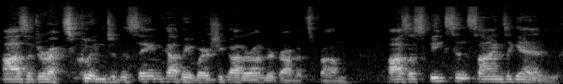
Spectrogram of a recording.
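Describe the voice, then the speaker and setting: A man's voice: mid-range voice, normal speed, fairly bright tone. A man narrating stage directions at a script table read. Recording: echoey room, faint noise.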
